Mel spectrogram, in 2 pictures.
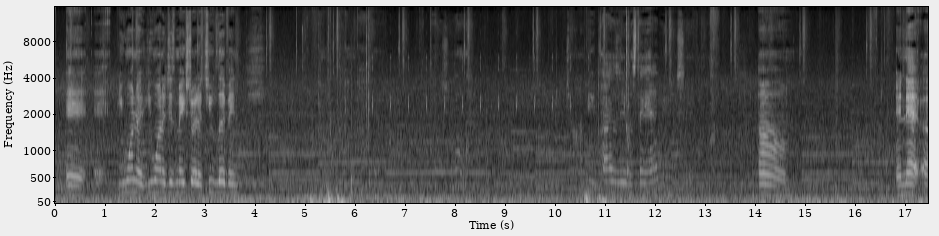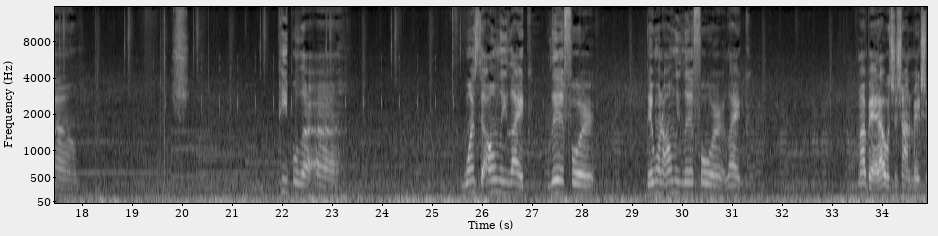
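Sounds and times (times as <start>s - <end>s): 
cars passing: 0.0s - 34.9s
road traffic rumble: 0.0s - 34.9s
speech: 0.2s - 4.0s, 14.1s - 14.4s, 16.8s - 17.9s, 22.0s - 23.2s, 25.6s - 28.3s, 29.3s - 31.4s, 33.5s - 34.9s.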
